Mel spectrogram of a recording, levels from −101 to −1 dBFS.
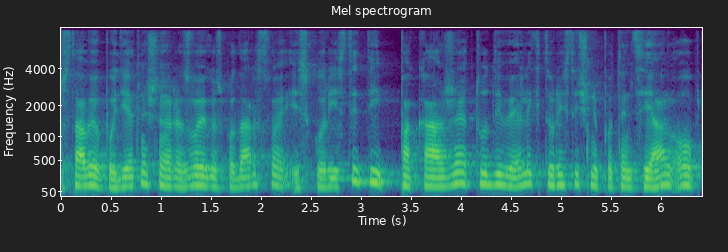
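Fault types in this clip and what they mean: No technical faults can be heard in this speech clip. It has been through call microphone processing, which leaves nothing above 8 kHz and removes the lowest bass.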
